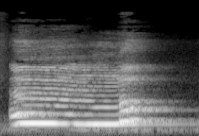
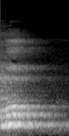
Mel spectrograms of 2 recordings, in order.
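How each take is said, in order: First: The start is drawn out on a high tone. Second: The start is short, with no drawn-out high tone. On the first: The speaker calls it right. "Ça se dit comme un ton haut traîné" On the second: The speaker calls it wrong. "Si on enlève ça, on ne va pas traîner"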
